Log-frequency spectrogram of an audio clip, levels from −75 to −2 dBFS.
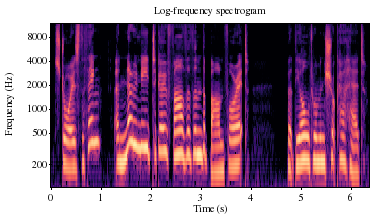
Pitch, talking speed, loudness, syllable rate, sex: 245 Hz, 210 wpm, -15 LUFS, 4.6 syllables/s, female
